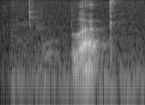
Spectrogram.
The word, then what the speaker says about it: 6LACK: This is Black. Check my interview out on the Vibe. Peace. Now switch. It wasn't what you thought it was. Another story to tell. Black Yeah. in 3 words. It's pronounced black.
